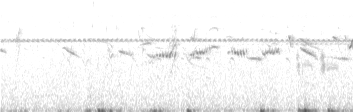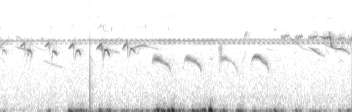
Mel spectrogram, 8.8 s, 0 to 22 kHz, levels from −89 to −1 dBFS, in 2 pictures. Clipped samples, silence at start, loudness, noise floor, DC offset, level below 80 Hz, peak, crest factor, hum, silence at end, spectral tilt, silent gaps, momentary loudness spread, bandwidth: under 0.1%; 1.05 s; -37 LUFS; -62 dBFS; under 0.1%; -38 dBFS; -8 dBFS; 28 dB; none; 0 s; -5 dB/octave; none; 25 LU; 19.5 kHz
